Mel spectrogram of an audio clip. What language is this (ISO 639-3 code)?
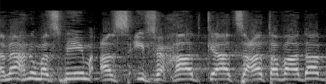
heb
